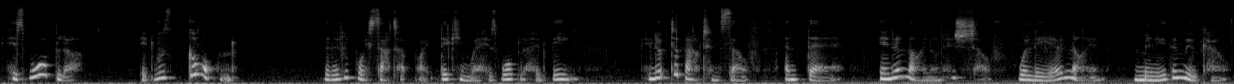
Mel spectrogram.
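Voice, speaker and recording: A woman narrating a children's bedtime story with a gentle, expressive storybook delivery. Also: fairly high pitch, breathy edge, low-quality recording.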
